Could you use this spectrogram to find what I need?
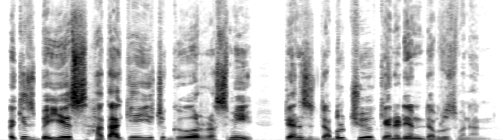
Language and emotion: Kashmiri, neutral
